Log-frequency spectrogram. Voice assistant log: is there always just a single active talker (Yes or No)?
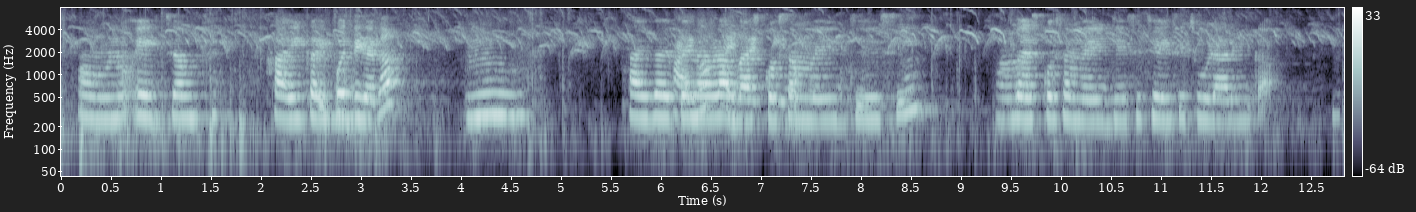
No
